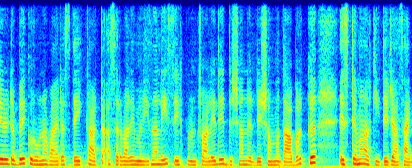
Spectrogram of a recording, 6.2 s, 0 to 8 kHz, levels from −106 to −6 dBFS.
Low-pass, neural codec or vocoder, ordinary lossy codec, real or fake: none; codec, 16 kHz, 0.9 kbps, LongCat-Audio-Codec; none; fake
